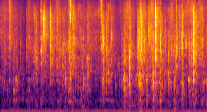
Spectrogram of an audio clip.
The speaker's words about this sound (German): So, und jetzt hältst du mal bitte die Tüte einmal so, genau. Und ich schiebe mal die Keule rein.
